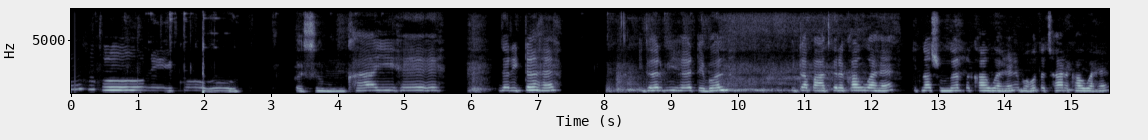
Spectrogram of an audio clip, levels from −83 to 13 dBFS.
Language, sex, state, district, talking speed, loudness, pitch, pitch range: Hindi, female, Jharkhand, Sahebganj, 110 wpm, -20 LUFS, 265 Hz, 245-280 Hz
